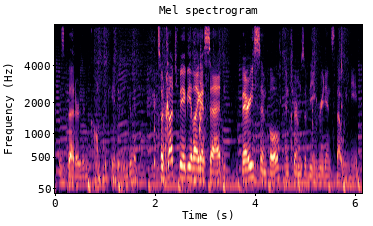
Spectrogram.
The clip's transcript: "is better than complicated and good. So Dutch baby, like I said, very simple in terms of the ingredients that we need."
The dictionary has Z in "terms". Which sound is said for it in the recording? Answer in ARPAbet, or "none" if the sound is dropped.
Z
